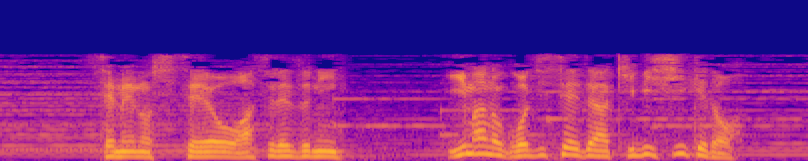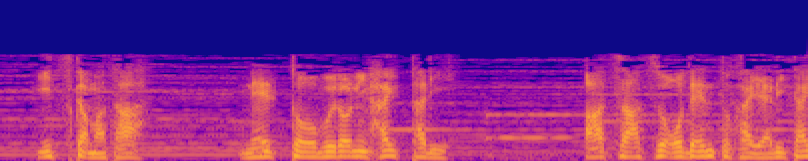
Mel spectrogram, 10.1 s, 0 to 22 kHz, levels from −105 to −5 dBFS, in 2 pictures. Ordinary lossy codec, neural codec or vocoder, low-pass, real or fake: MP3, 24 kbps; none; 5.4 kHz; real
